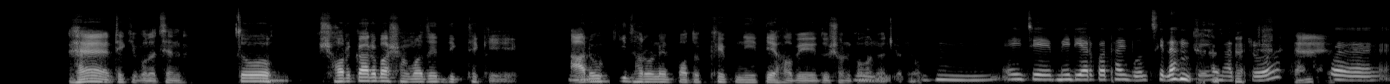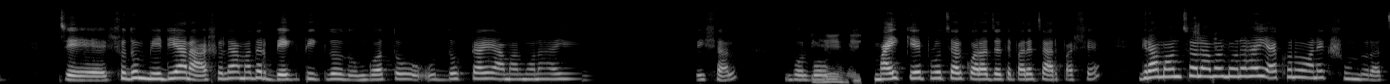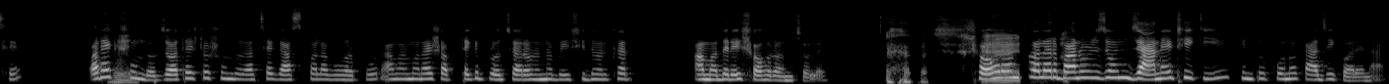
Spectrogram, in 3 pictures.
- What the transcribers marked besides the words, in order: other background noise; chuckle; "ব্যক্তিগত" said as "বেক্তিকদত"; chuckle
- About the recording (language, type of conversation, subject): Bengali, unstructured, আপনি কেন মনে করেন পরিবেশ দূষণ বাড়ছে?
